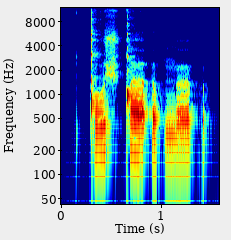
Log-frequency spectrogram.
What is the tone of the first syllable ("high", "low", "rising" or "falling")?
high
